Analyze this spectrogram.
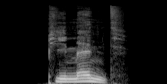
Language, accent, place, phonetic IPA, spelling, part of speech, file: German, Germany, Berlin, [piˈmɛnt], Piment, noun, De-Piment.ogg
- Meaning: allspice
